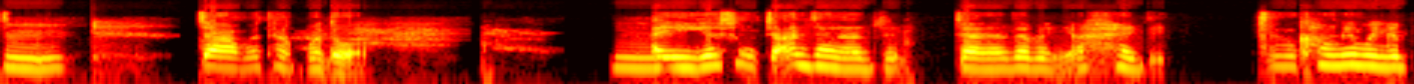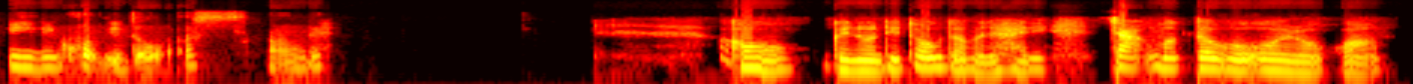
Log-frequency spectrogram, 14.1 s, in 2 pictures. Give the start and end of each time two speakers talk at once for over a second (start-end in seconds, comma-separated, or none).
none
